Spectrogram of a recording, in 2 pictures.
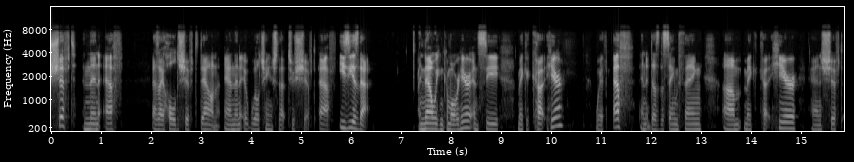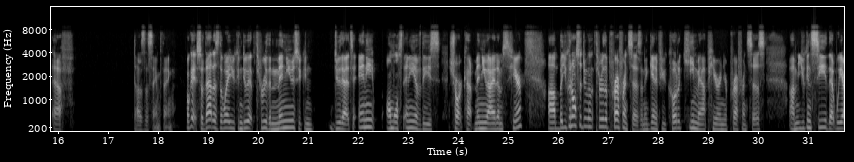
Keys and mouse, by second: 8.7 click, 10.0 click, 11.1 f, 14.4 click, 16.5 shift+f, 21.5-25.4 drag.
